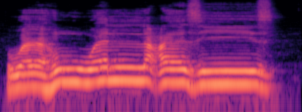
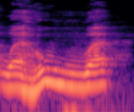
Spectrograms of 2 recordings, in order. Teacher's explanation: Je ne prononce pas cette hamza, ce alif, comme ce petit signe l'indique, qui est un sad, qui veut dire wasl, c'est-à-dire la liaison. Et donc, je passe du waw au lem.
